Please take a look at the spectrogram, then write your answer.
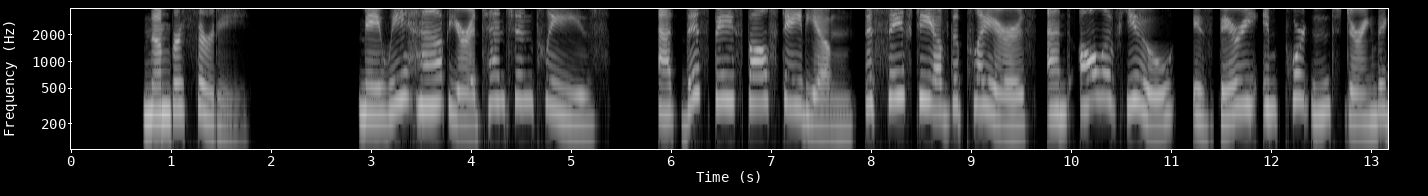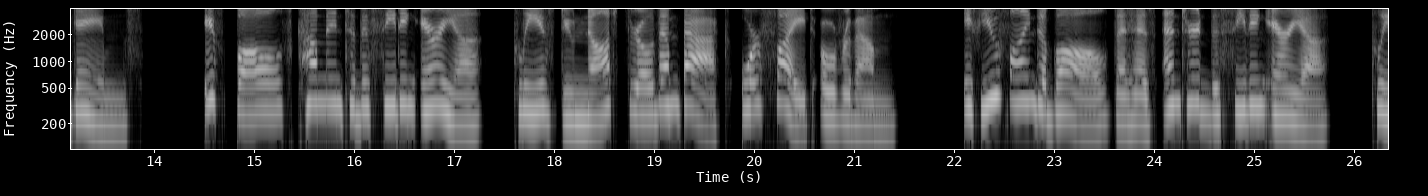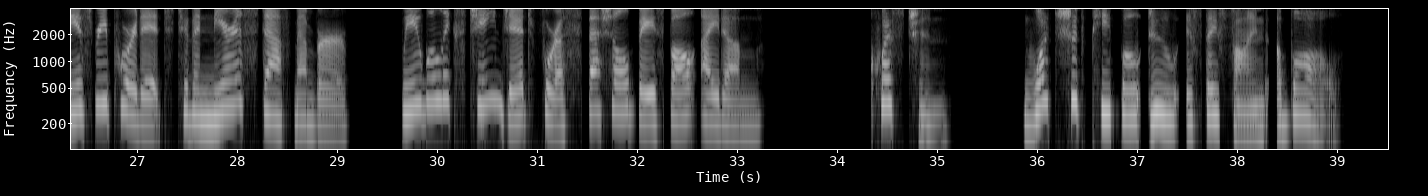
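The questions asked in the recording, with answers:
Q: What should people do if they find a ball?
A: Report it to the nearest staff member.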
